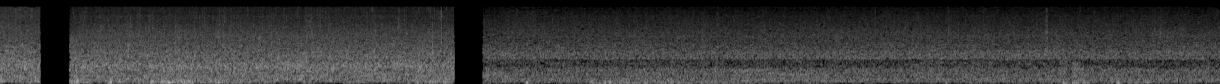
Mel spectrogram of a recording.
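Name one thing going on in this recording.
Footsteps crunch on loose rocks.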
